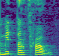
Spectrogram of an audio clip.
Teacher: Bunyi D pada kata der berubah menjadi bunyi T sebagai akibat dari pengaruh bunyi T pada kata mit yang ada di depannya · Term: asimilasi progresif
